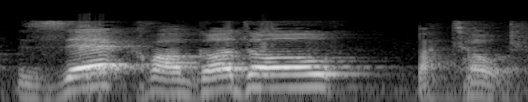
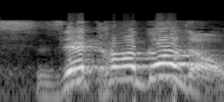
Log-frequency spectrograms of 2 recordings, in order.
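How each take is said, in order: First: Said in the usual way. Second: Ze klal gadol said slowly, higher and weighted, leaning on gadol; stress on gadol. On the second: Shown as a demonstration. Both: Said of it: "That's the emphasis".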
